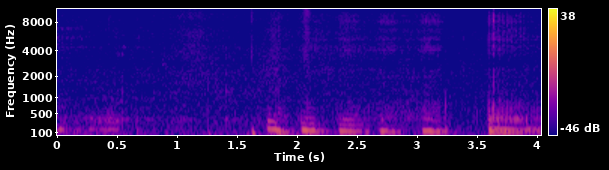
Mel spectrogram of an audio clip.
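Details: A 12-week-old female Springer Spaniel puppy, apparently dreaming, snores in low, rumbling bursts, each breath a short grunt about every half second.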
